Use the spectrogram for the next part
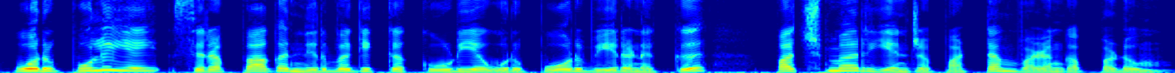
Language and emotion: Tamil, neutral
